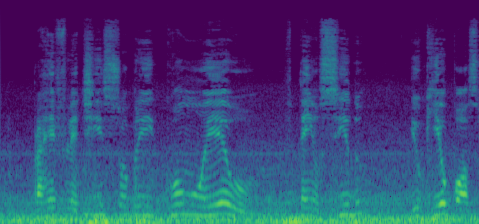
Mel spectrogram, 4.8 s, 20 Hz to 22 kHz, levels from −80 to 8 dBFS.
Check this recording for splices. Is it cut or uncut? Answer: uncut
